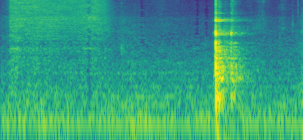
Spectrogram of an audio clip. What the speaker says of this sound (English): now I'm going to spray my quick tease again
